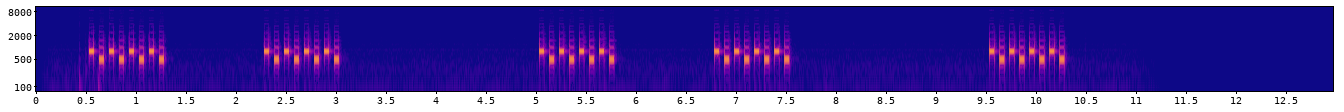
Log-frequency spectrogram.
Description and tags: digital phone ring bip
Digital phone ring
